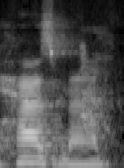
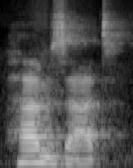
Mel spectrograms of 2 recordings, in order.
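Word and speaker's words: Khamzat: with kobit going on i keep saying hazmat but it's not that i have to really take the time and pronounce his name it's hamzat so um so before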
